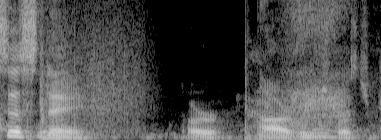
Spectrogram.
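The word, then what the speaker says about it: Cissnei: you're a Turk too I'm Sis Sis that's how you pronounce it I'm Zach pleasure to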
